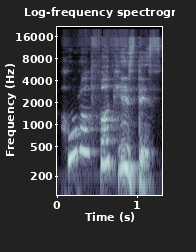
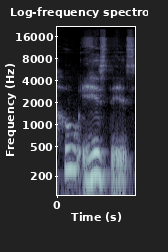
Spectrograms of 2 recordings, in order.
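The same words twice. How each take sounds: First: High, loud, drawn-out demand. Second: Restrained, coy question; trying to sound sexy. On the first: Demanding to know who the unknown caller is, loud and high. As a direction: raise pitch and volume, stretching the challenge. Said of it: "didn't wanna say it like that". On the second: Scared woman sweet-talking a possible killer on the phone, trying sexy. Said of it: "I'm trying to be sexy". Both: Retold or imitated.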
